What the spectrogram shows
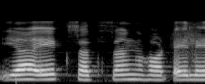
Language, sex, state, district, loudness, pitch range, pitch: Hindi, female, Jharkhand, Deoghar, -16 LUFS, 215-230 Hz, 220 Hz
